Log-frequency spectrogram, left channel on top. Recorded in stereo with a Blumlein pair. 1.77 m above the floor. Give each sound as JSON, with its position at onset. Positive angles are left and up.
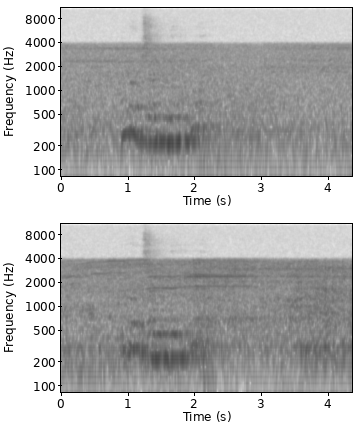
{"t": 0.9, "sound": "a man speaking", "azimuth_deg": 30, "distance_m": 4.0}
